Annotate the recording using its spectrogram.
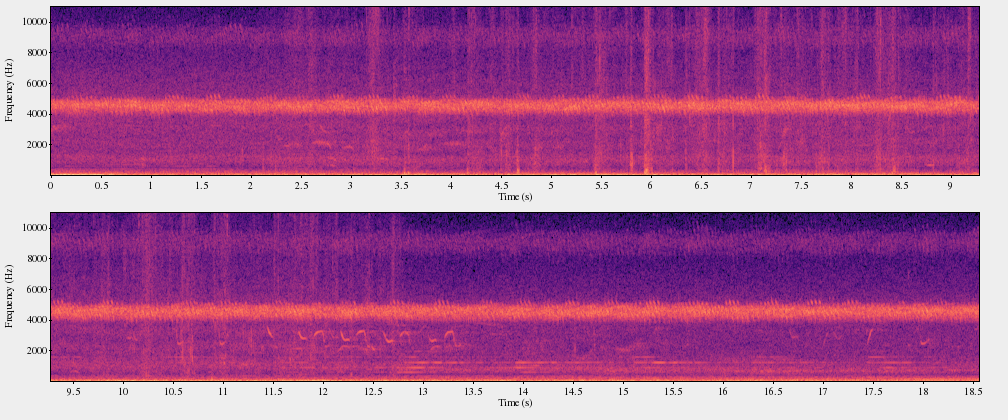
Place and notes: path of seasons, april meadow, piramida - wet grass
